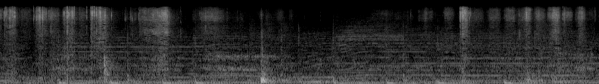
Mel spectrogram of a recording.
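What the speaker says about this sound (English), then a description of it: "I'm going to cut our onion." A knife cuts an onion, halved and then sliced thin, as filet mignon is prepared with a saffron sake sauce: a handful of sharp, scattered knife strikes on a board and some rubbing, close by, with no talk.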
